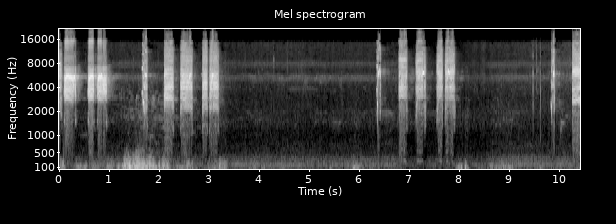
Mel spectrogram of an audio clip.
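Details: Repeated rasping, screechy black francolin notes come in uneven clusters of two to four harsh bursts separated by short silences, with a soft low murmur and rural background noise underneath.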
